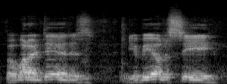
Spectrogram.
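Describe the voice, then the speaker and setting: A man's voice: on the low side, steady tone, fairly quick, fairly bright tone, slight background noise, rough recording. A man hosting a casual repair video, talking through the job step by step in a plain-spoken way. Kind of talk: casual hands-on repair walkthrough.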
